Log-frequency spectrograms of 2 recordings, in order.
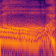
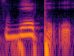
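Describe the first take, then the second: First: It is said in a German accent. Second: It is said in a British accent.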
